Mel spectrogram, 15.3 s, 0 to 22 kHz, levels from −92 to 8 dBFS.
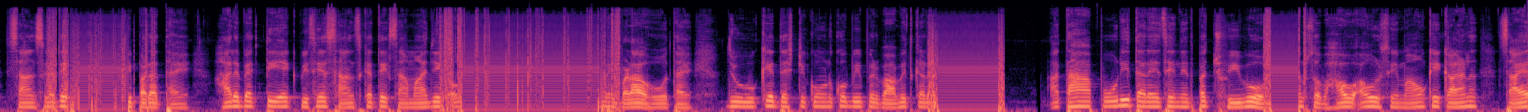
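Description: Intermittent contact breaks the speech at 0.48–1.55 s, 4.41–6.21 s, 9.29–10.05 s and 12.65–13.06 s. A loose connection opens for about 0.56, 1.37, 0.61 and 0.28 s. Crackle marks each edge, with faint hiss between.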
